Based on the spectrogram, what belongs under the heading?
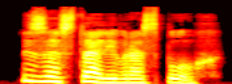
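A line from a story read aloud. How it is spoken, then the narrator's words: Gloomy sigh. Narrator (Russian): мрачно вздохнула Тихоня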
